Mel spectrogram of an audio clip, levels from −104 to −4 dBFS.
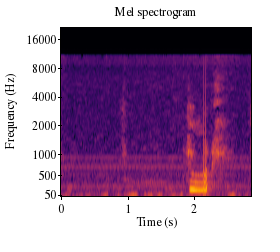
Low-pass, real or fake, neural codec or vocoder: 10.8 kHz; real; none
